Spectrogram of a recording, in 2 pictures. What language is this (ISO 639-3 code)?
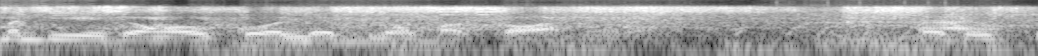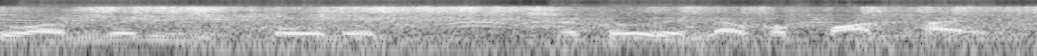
tha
